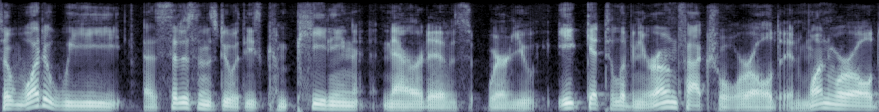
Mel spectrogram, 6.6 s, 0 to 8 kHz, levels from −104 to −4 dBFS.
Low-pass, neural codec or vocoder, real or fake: 7.2 kHz; codec, 16 kHz, 16 kbps, FreqCodec, larger model; fake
